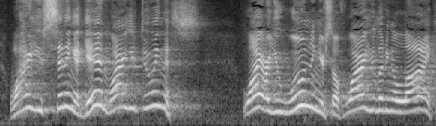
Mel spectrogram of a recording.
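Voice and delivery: high, urgent, anguished questions; impassioned pleading. Acted. Jesus looking at sinners living a lie, impassioned pleading. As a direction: plead with them, voice climbing high.

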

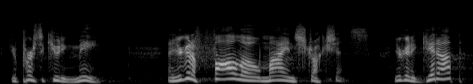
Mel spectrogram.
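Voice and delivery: ordinary talk

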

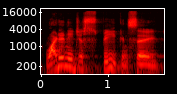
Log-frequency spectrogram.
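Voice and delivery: ordinary delivery

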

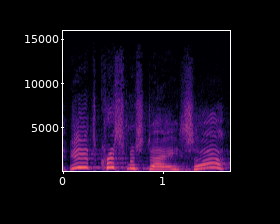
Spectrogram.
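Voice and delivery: put-on high, slow English street boy; English boy's accent. Little boy answers Scrooge in a high English accent. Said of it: "the little boy in his English accent".

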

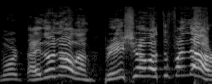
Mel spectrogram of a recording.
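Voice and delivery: loud, fast, wry; mock-nervous; sheepish reply. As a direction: brace for the lecture. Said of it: "I'm like".

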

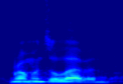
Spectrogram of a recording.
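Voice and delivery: ordinary talk

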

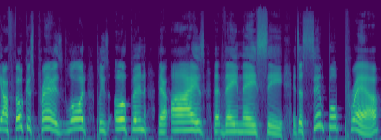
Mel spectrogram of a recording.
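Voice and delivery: fervent pulpit delivery; preaching. Acted. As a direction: preach it out to the congregation. Preaches with force.

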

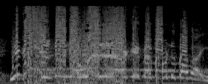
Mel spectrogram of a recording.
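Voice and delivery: high, strained sideline yell; yelling coach. Retold or imitated. Out-of-shape coach yelling at his players on the field. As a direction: bark it like an out-of-shape coach from the bench. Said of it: "an out-of-shape coach who's yelling at the players".

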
